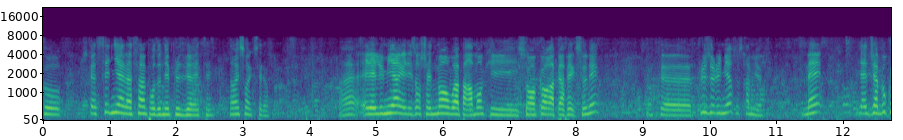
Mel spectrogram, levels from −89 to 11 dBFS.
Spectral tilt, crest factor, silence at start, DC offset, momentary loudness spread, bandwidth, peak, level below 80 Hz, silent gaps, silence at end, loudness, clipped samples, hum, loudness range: -6 dB/octave; 16 dB; 0 s; under 0.1%; 22 LU; 7.8 kHz; 0 dBFS; -40 dBFS; none; 0 s; -16 LUFS; under 0.1%; none; 6 LU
